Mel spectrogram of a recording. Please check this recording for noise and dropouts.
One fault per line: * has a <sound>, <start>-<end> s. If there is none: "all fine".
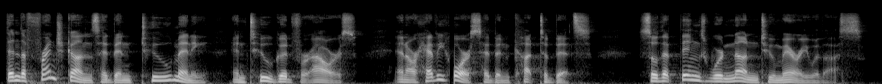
* has a dropout, 4.5-4.5 s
